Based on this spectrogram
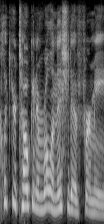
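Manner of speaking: plain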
